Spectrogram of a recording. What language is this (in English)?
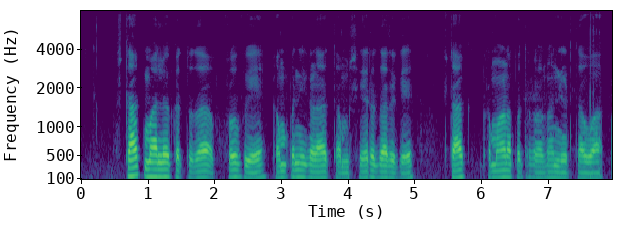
Kannada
